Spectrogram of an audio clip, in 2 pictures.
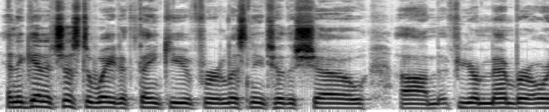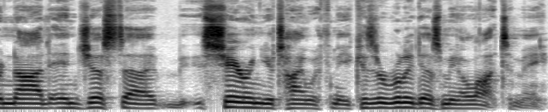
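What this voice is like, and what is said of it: Strained, unwell-sounding voice. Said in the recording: “my voice is not quite where it should be, but hopefully you found this episode not so painful to listen to”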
